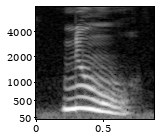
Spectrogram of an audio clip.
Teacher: It is a short sound new. Then comes long vowel wow. Stress the sound and hold it for two beats. New. Then the final letter is written without a vowel mark.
